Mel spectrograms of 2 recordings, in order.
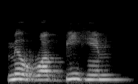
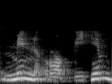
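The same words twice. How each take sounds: First: The n sound merges into the r. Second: The n sound is pronounced clearly. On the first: The speaker calls it right. "it blends completely ... No N sound there" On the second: The speaker calls it wrong.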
